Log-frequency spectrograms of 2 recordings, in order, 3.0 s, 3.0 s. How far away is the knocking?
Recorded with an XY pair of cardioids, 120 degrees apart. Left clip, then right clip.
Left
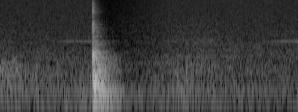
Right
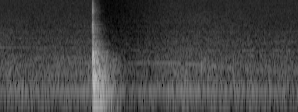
About 1.2 m.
